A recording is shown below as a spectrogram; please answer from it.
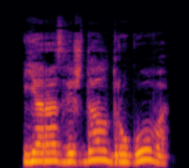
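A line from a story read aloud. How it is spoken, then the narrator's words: Dull, muffled question. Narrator (Russian): глухо спрашивает он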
